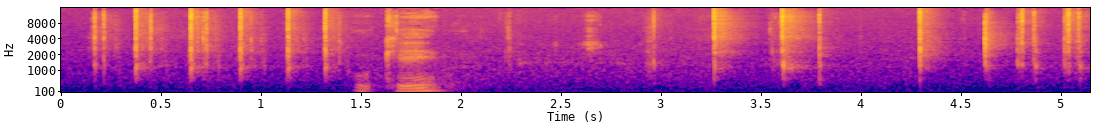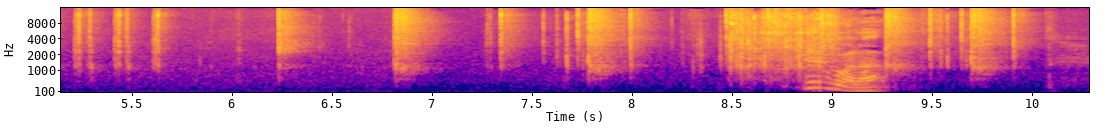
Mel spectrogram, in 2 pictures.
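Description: A CZ P07 pistol is reassembled by hand, with a run of sharp metallic clicks and snaps as the slide stop is fitted, close and crisp, with a brief spoken remark near the end.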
